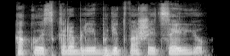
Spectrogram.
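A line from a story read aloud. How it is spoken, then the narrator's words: Plain. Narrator (Russian): спросил Купер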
